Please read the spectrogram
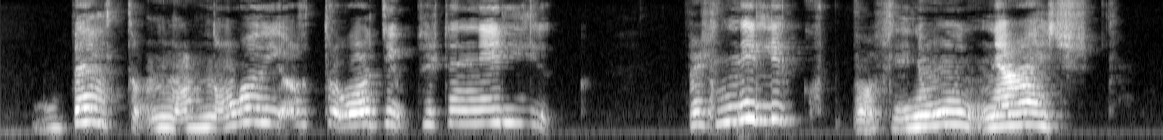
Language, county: Lithuanian, Vilnius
